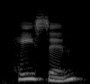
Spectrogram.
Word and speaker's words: hasten: the T sound disappears hasten the same thing happens here the root is haste and we add the n and the T sound disappears and fasten two other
